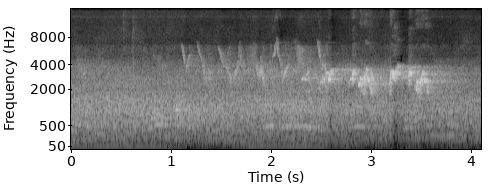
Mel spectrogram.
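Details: Common bulbul recorded from a balcony in Marrakech on 15 February 2020: a burst of short, bubbly whistled notes late in the clip over a steady urban hum, with thin high chirps of other small birds earlier.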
